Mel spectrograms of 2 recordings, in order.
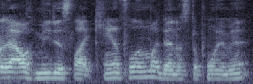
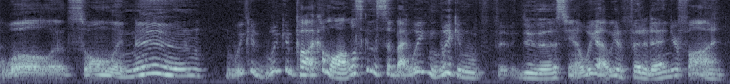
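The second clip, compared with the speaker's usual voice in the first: higher, lightly voiced coaxing dentist; 6 semitones higher than usual. Dentist talking the nervous patient back into the chair, higher and coaxing. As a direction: coax him back into the chair in a higher mock voice. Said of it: "And she's like".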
